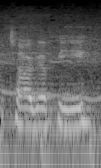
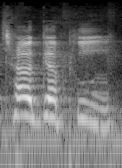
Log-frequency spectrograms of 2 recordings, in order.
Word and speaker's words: Togepi: I think Kong only got the Togepi, and Nico only got the Noctowl.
